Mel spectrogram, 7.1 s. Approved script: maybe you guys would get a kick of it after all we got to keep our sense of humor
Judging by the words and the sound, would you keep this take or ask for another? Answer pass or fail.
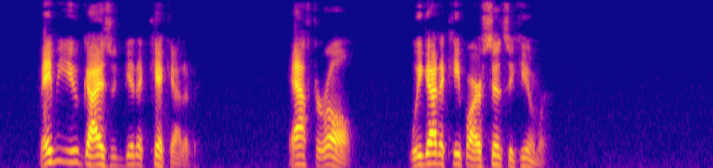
fail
